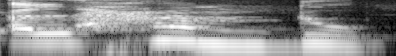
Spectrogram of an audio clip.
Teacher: دو کو لمبا نہیں کرنا، دال کی پیش کو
